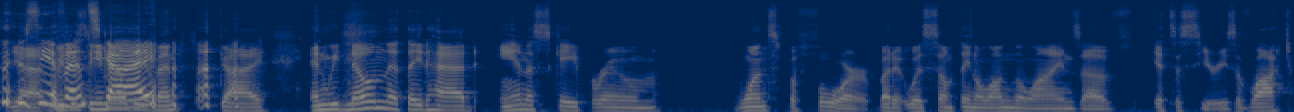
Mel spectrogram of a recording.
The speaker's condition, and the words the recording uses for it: No condition.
